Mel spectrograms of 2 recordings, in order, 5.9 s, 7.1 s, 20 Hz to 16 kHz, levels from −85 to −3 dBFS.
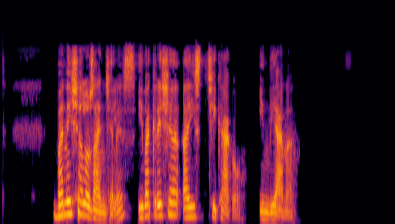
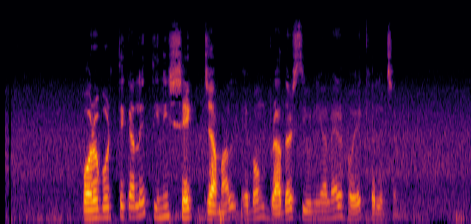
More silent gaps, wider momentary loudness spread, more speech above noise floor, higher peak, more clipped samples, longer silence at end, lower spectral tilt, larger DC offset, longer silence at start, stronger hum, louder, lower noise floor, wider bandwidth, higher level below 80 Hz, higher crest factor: first, 3.71-3.88 s vs none; second, 11 LU vs 16 LU; about the same, 29 dB vs 27 dB; about the same, -2 dBFS vs -4 dBFS; neither; first, 1.5 s vs 1.15 s; second, -3.5 dB/octave vs -5 dB/octave; neither; second, 0.8 s vs 1.25 s; neither; first, -19 LUFS vs -25 LUFS; second, -48 dBFS vs -52 dBFS; second, 7.8 kHz vs 10.5 kHz; first, -60 dBFS vs -70 dBFS; about the same, 20 dB vs 22 dB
